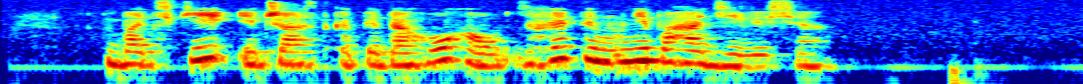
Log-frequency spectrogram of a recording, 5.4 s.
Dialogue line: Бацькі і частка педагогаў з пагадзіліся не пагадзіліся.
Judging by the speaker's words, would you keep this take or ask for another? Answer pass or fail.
fail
